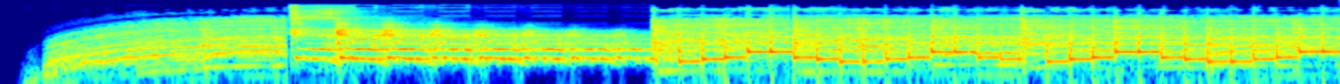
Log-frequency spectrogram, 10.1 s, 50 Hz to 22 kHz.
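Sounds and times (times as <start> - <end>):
intro music: 0.2 - 10.0
rising sweep tone: 0.2 - 10.0.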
